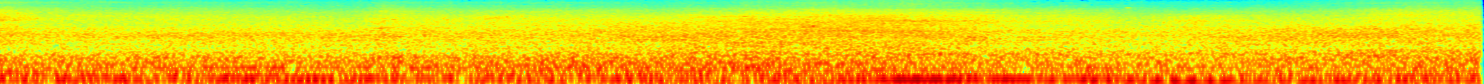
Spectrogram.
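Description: City traffic hums steadily along a wide street.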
